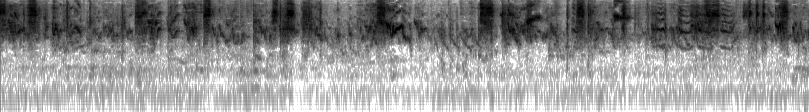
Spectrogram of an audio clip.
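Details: Pet budgerigars in a breeding colony chatter in busy, rapid warbling bursts of high, scratchy chirps, several birds overlapping and swelling louder around the middle.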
